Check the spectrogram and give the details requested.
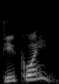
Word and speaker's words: Fuquay: How do you pronounce that? Is it Fuquay?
